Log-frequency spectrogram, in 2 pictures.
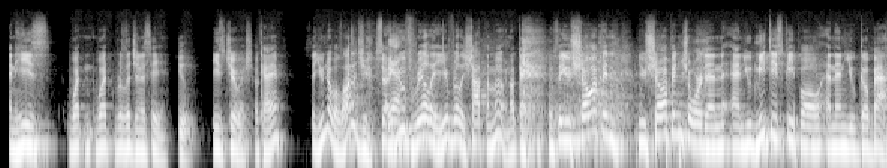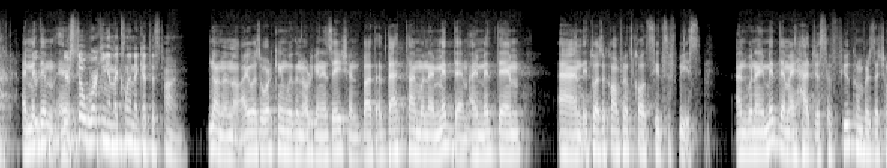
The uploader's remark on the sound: Joined IVY for a live conversation in NYC.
